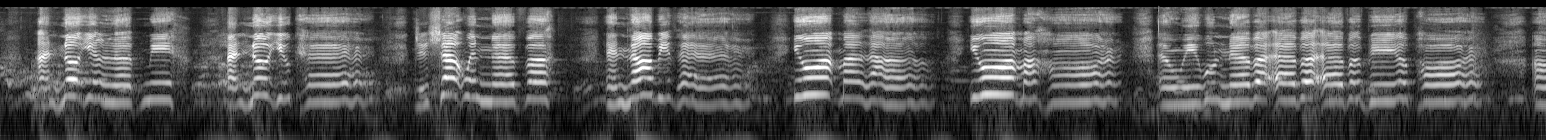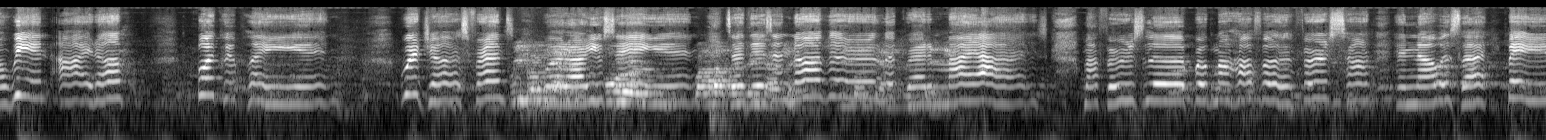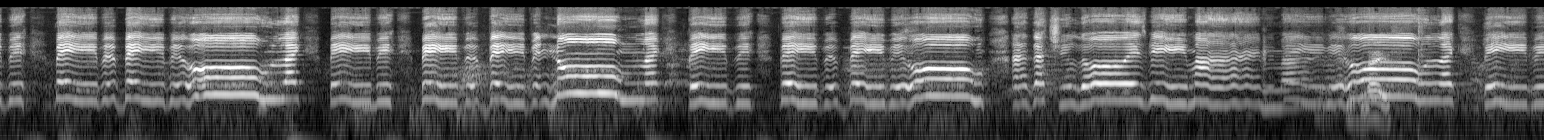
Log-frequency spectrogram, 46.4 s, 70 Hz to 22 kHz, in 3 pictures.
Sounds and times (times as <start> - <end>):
Child singing: 0.0 - 14.8, 19.5 - 46.3
Female singing: 0.0 - 46.3.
